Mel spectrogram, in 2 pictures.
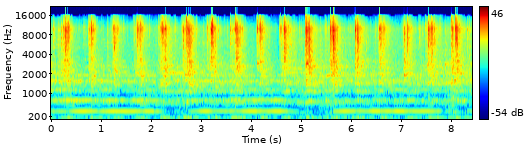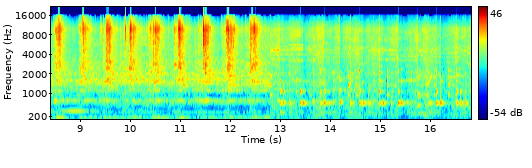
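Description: Large cowbells worn on the backs of joaldunak clanging together in a steady rhythm, about two clangs a second, with the bells ringing on between strokes. Near the end this gives way to a txalaparta: wooden planks beaten with upright sticks in quick knocks.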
